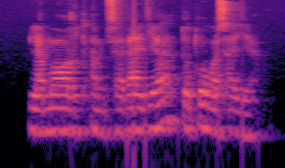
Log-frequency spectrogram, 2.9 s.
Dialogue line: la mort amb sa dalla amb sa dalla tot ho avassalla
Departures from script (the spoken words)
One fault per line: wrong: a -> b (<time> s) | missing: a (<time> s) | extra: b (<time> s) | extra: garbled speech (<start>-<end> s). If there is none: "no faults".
missing: amb sa dalla (1.7 s)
